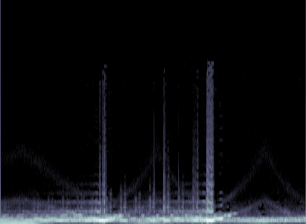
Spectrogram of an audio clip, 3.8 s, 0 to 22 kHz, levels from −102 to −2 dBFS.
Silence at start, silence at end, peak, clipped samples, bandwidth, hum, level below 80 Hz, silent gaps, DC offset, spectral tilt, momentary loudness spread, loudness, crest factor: 0 s; 0 s; -4 dBFS; under 0.1%; 4.1 kHz; none; -64 dBFS; none; under 0.1%; -9 dB/octave; 16 LU; -21 LUFS; 16 dB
